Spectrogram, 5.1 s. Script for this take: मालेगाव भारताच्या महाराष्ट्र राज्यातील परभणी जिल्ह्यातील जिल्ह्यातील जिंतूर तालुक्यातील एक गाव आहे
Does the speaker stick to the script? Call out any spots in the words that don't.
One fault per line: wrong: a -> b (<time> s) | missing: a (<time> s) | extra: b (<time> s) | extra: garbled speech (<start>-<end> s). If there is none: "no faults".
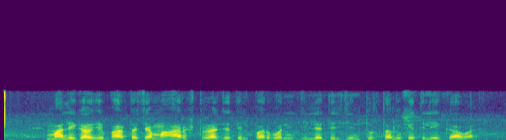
extra: हे (0.9 s)
missing: जिल्ह्यातील (3.4 s)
